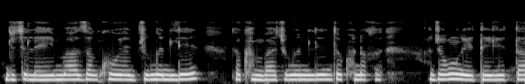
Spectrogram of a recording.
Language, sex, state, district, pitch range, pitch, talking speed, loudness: Wancho, female, Arunachal Pradesh, Longding, 220-230 Hz, 225 Hz, 150 wpm, -11 LUFS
